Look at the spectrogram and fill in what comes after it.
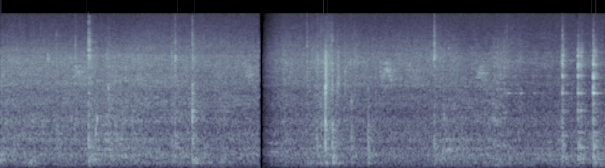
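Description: Potato finger chips frying in hot ghee: a steady sizzle with scattered small crackles, cutting out for an instant about three seconds in.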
